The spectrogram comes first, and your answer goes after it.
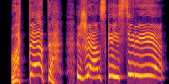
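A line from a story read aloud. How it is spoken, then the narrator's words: Yelling. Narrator (Russian): орала Стефани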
